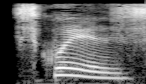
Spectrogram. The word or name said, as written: squiz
